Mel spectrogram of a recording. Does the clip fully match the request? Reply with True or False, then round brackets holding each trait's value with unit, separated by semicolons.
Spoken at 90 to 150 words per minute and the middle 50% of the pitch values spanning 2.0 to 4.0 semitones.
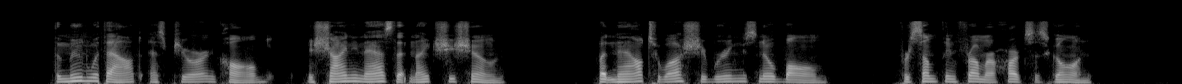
True (145 wpm; 3.2 semitones)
